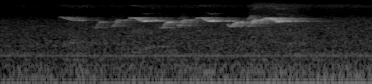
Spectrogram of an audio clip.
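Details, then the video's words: Quieter, slightly muffled burst of fast high warbling from a Javan grey-throated white-eye, used as a lure to attract birds, with a steady background hum throughout. "Opior Jawa pancingan gacor dor"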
